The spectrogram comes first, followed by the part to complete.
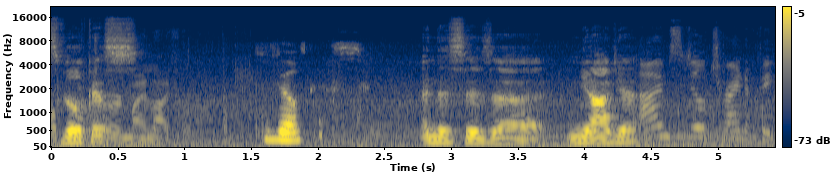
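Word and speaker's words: Njada: The J makes a Y sound. Nyada. Nyada. You just said Nada.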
